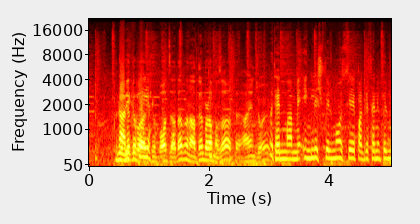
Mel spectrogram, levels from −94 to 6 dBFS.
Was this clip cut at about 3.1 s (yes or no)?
yes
